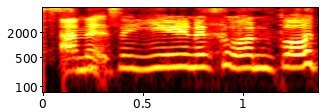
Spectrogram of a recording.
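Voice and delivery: high, loud gushing delight; excited. Real, not acted. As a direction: gush over something adorable. Gushing over the potty photo.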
